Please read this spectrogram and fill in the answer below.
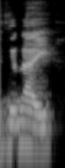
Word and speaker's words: Sané: Apparently, Bayern Munich have offered Leroy Sane or Sané, apparently. I've been saying his name wrong for a year. Leroy Sané.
